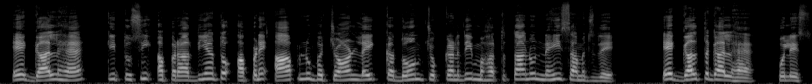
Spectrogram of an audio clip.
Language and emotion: Punjabi, disgusted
